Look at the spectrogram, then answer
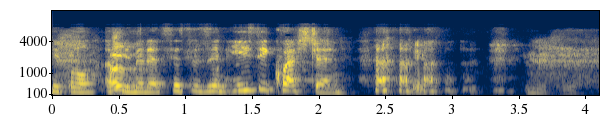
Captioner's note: giggles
